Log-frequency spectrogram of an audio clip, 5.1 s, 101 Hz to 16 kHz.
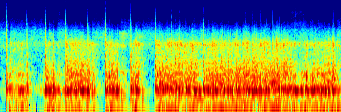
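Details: AJ speaker cabinet with built-in Bluetooth/MP3 player and hiss and hum from the right speaker. The hum crackles and cuts in and out with sharp clicks when the cabinet is knocked, suggesting something loose, likely cracked solder on the amplifier chip.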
